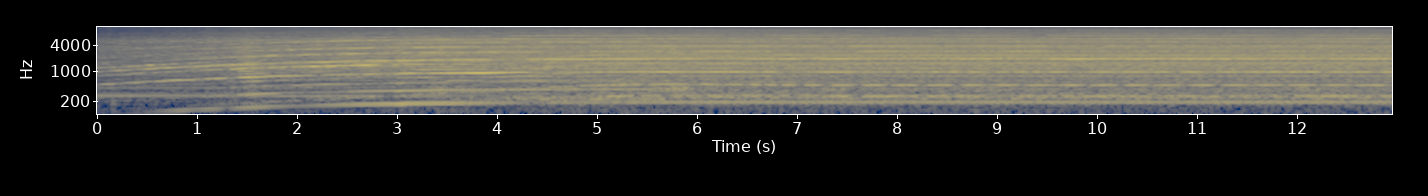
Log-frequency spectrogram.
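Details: Stock exhaust fan on a Glowforge Basic laser engraver, recorded with a shotgun mic at startup before a quieter inline fan upgrade, spins up with a rising whine, then a loud steady high-pitched whir over rushing air; the fan gets louder with build-up.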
